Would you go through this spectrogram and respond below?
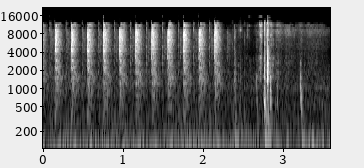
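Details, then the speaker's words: Car parked unused for a long time, battery slowly drained. Turning the key gives rapid, even clicking about five times a second and the engine never cranks, because the weak battery cannot power the starter. "thì đây là một trong những các triệu chứng là cái xe nó cho bình điện hết gì nó yếu"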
